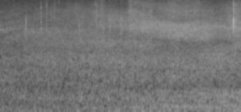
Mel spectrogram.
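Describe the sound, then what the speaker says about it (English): Water of Little Indian Creek rushes steadily beside Bicentennial Park in Corydon, Indiana, a broad continuous wash with some wind noise, no voices. "Actually, this is a creek."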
